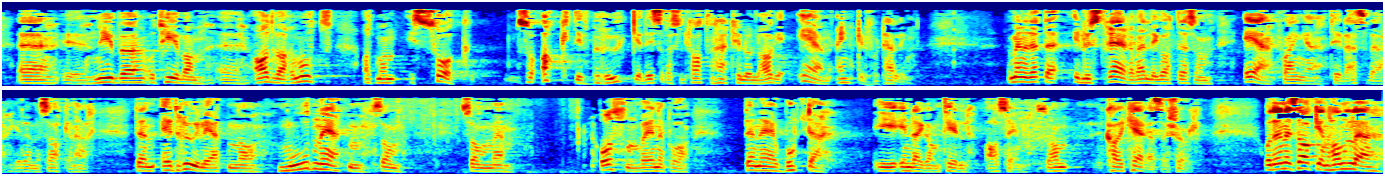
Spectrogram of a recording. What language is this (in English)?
Norwegian Nynorsk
